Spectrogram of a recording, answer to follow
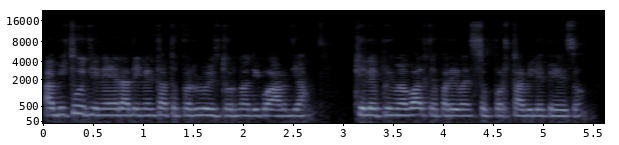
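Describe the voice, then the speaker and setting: Una donna che legge un romanzo ad alta voce con tono misurato, correggendo ogni tanto qualche piccolo inciampo. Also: female voice, mid-range voice, little pitch movement, darkish tone. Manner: measured, with small slips and self-corrections. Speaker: audiobook reader. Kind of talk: reading a novel aloud.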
